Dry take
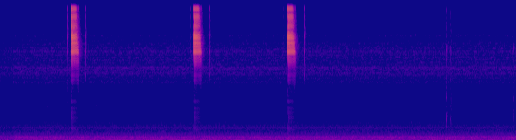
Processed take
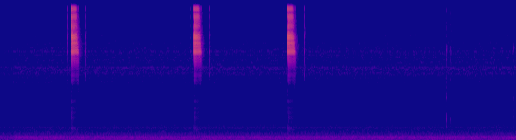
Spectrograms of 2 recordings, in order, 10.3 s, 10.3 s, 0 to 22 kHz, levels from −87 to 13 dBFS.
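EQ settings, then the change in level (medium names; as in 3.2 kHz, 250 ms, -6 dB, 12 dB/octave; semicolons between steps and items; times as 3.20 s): bass shelf 110 Hz -9.5 dB; -3.5 dB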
